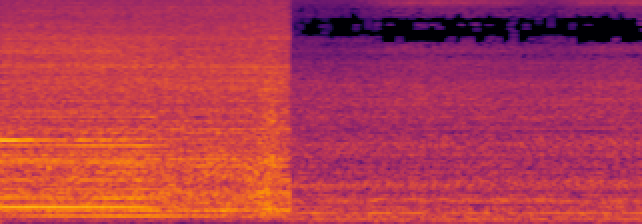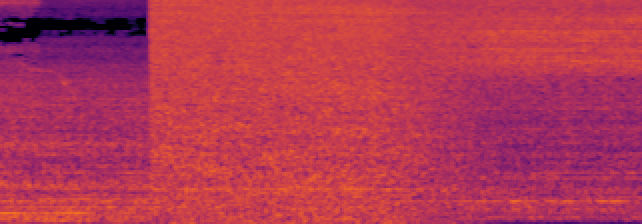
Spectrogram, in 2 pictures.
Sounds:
Tools

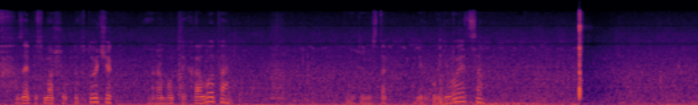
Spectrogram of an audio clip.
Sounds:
Speech, Chirp

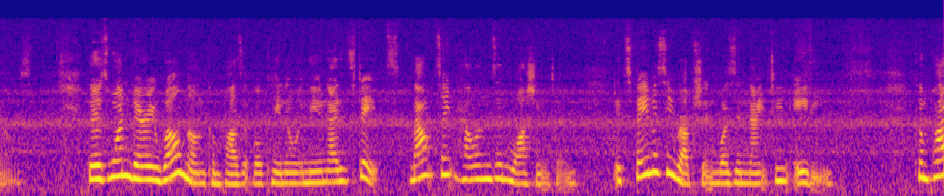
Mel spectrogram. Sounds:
Speech

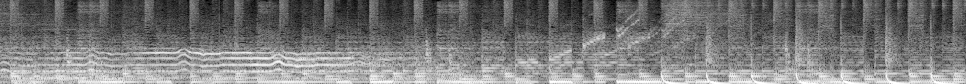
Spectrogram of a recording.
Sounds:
Music

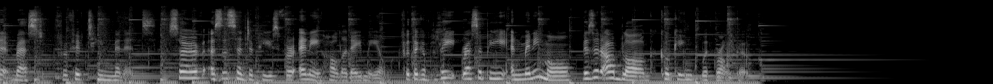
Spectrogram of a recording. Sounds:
Speech, Music

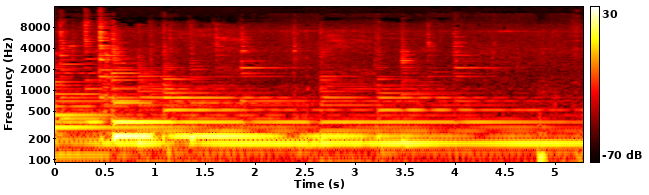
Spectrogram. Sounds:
playing harp

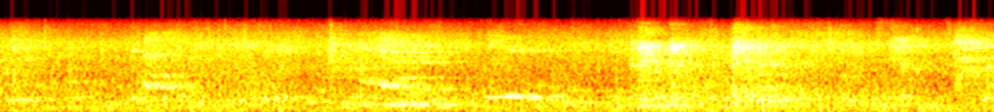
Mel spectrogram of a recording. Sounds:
Speech

